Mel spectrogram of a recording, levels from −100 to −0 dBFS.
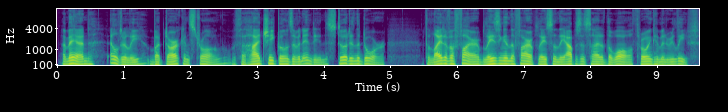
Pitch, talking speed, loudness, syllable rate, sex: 120 Hz, 245 wpm, -19 LUFS, 6.0 syllables/s, male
